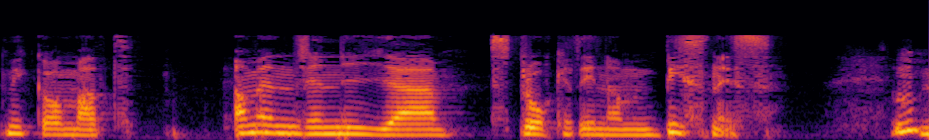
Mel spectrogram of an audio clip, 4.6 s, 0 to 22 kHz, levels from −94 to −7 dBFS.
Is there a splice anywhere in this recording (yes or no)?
yes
